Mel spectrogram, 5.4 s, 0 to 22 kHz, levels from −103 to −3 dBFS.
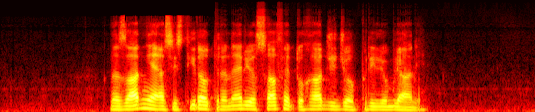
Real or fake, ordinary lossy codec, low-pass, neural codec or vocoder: fake; Opus, 16 kbps; 19.8 kHz; codec, 44.1 kHz, 7.8 kbps, DAC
